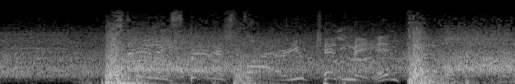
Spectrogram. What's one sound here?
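A heavy body slams onto a wrestling mat with loud thuds.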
